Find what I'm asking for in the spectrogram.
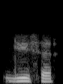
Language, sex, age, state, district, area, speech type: Kashmiri, male, 18-30, Jammu and Kashmir, Shopian, rural, conversation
